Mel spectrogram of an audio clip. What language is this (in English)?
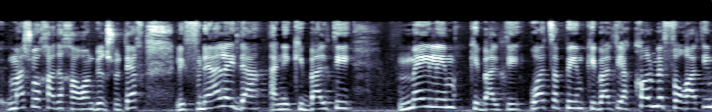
Hebrew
